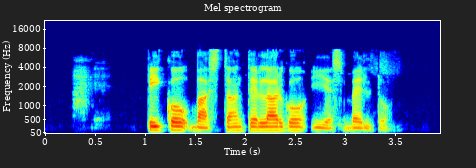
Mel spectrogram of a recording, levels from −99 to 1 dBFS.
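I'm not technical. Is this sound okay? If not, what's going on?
Yes, no faults to hear.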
